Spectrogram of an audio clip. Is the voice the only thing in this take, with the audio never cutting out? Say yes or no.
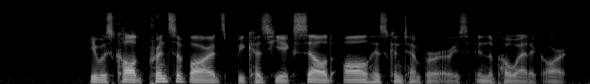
yes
